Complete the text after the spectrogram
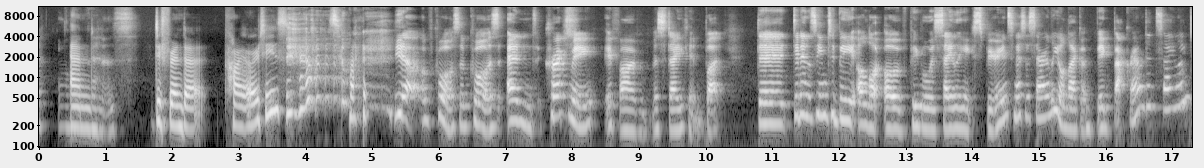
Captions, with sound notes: and different priorities. (laughing) Yeah, of course, of course. And correct me if I'm mistaken, but there didn't seem to be a lot of people with sailing experience necessarily or like a big background in sailing.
